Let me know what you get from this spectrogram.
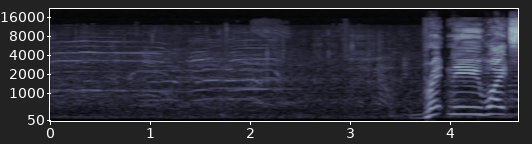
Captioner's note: crowd Cheering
